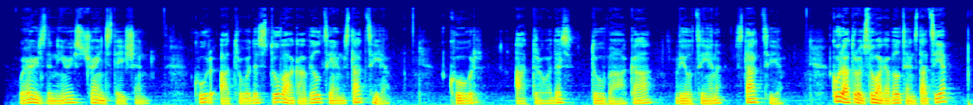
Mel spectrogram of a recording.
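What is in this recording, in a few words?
"Where is the nearest train station", Latvian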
